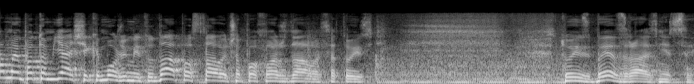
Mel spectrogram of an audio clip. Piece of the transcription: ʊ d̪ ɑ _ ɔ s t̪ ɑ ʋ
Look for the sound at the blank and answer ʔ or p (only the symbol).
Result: p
